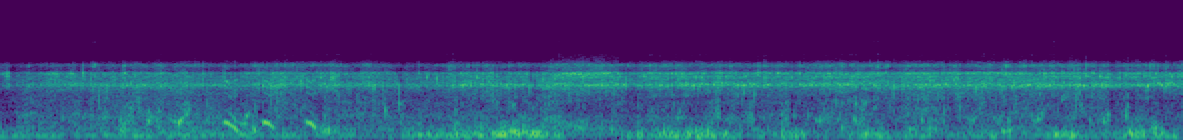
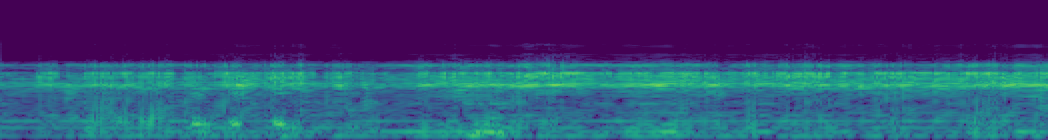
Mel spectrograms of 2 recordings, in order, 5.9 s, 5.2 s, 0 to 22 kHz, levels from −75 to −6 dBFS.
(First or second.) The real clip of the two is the first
